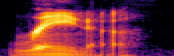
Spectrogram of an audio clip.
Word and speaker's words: Rena: Rena, the one I've been saying Rena, the member of the club, little girl Rena, should be pronounced Reyna. And then the stepmom character that has now been introduced should be Rena.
